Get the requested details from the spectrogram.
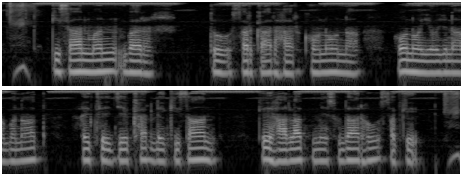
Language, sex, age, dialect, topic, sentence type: Chhattisgarhi, male, 25-30, Northern/Bhandar, agriculture, statement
